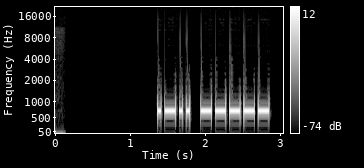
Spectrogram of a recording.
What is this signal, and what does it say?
Morse code, heard as a keyed tone, about 25 wpm, 700 Hz. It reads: L0
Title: Single-Letter Single-Number 25wpm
